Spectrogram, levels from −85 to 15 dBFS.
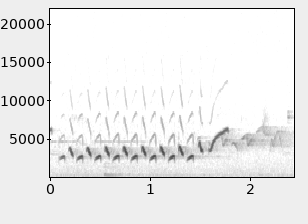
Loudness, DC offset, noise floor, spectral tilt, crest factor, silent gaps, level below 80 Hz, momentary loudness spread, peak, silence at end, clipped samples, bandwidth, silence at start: -21 LUFS; under 0.1%; -52 dBFS; 5 dB/octave; 14 dB; none; -80 dBFS; 7 LU; -12 dBFS; 0.55 s; under 0.1%; 15 kHz; 0 s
